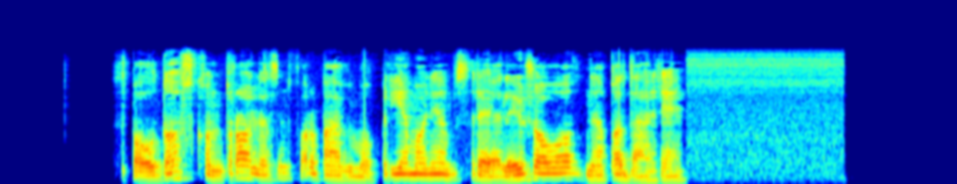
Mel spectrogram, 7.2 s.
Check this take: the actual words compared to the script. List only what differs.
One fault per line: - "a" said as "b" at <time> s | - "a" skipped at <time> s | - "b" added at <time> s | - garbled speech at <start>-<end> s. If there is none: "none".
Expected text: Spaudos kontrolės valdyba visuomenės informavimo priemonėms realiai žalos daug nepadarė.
- "valdyba visuomenės" skipped at 2.1 s
- "daug" skipped at 4.4 s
